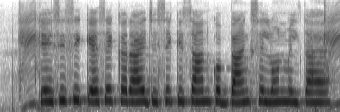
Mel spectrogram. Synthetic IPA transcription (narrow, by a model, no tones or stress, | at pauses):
kɛːsisikɛːsekɐɾaːed͡ʒɪsekɪsaːnkobɛ̃ːŋkseloːnmɪlt̪aɦɛː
